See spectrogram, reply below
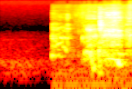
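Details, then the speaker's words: Cough from a sick adult during a gaming recording: a single sudden explosive burst after silence. "i'm dying though i'm sorry i'm sick you guys chose like the worst days to record"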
